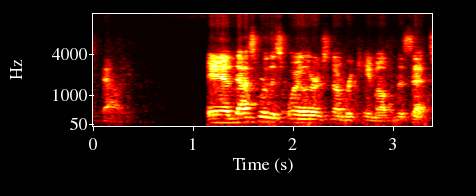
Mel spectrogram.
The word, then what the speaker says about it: Euler: It's Euler. It's pronounced Euler.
